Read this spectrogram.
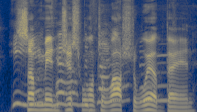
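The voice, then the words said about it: Bad Michael Caine impression. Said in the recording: “That's a really bad Michael Caine impression.”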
